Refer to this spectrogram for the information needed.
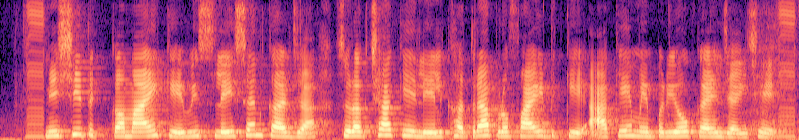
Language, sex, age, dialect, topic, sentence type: Magahi, female, 31-35, Western, banking, statement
